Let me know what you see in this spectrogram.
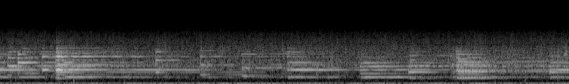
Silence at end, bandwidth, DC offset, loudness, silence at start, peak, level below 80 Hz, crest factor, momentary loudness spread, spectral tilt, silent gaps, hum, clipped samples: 0 s; 8.6 kHz; under 0.1%; -29 LUFS; 0 s; -8 dBFS; -46 dBFS; 20 dB; 12 LU; -5 dB/octave; none; none; under 0.1%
